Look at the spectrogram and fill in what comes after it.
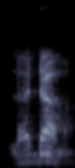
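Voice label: "lada", Malay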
